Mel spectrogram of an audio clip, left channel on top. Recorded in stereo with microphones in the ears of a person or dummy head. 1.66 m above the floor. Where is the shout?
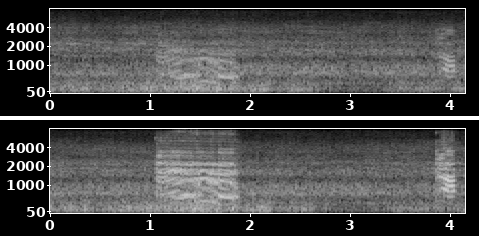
75° right (ahead or behind); by 4.1 s 65° right (ahead or behind).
